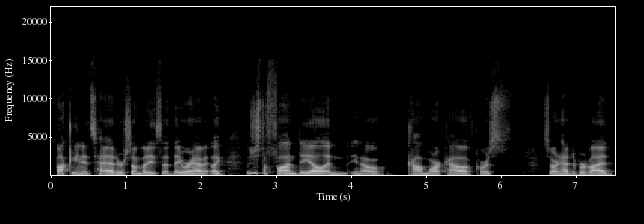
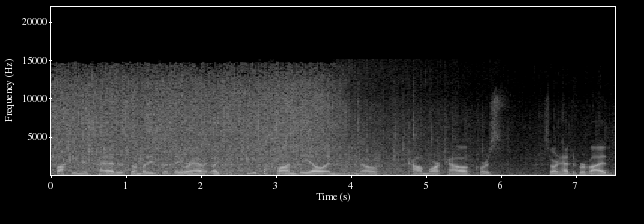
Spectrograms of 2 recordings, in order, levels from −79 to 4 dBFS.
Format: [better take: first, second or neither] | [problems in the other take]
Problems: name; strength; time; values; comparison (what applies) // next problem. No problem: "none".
first | rain or running water; very loud; throughout; as loud as the speech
